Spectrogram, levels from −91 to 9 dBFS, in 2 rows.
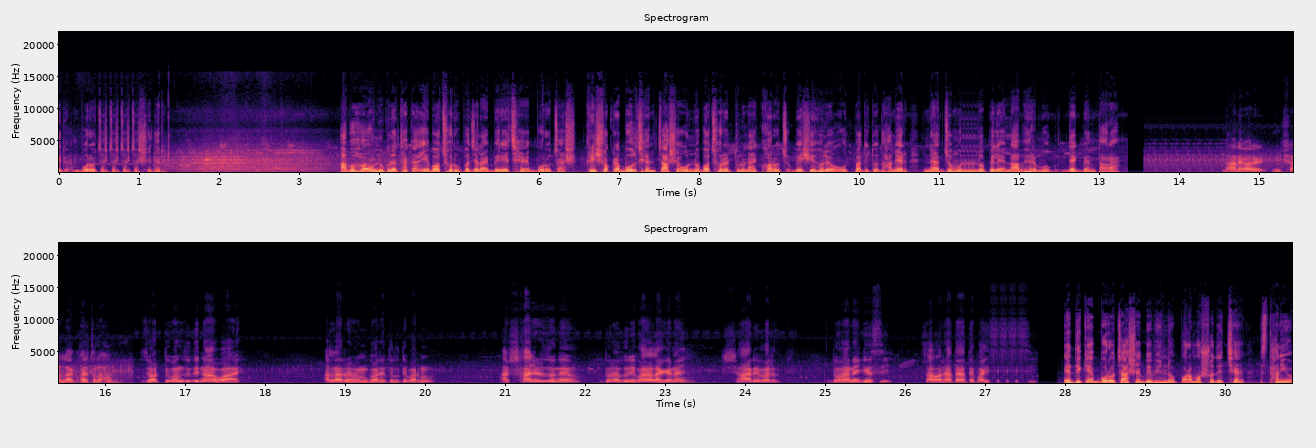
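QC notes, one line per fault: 0.58–1.00 s, repeated frames: a 139 ms block plays three more times, a rhythmic stutter. The exact identical loop, not a gap, separates it from dropout.
11.31–11.45 s, repeated frames: a short 46 ms block plays three extra times, a fast stutter, adding 139 ms.
13.70–14.54 s, repeated frames: a 139 ms block plays six extra times, the longest stutter here, stretching the audio by 836 ms. The repeats fall at the same interval each time, unlike random glitches.
27.15–27.49 s, repeated frames: a 116 ms block plays three extra times, adding 348 ms. The loop length fits whole compressed frames of about 23 ms, pointing to a duplicated packet run.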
